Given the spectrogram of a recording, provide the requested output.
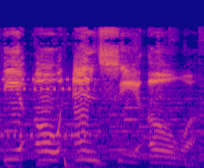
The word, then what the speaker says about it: Ponco: pronounce her name Edgeworth it's p o n c o ponco I would be said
